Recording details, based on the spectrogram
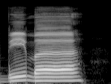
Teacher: lembut saja yalum Bima kemudian padafal Bima ada Mad thii yaitu fathah bertemu dengan alif panjangnya dua harakat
